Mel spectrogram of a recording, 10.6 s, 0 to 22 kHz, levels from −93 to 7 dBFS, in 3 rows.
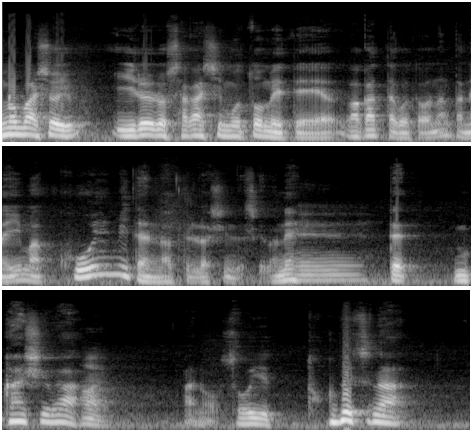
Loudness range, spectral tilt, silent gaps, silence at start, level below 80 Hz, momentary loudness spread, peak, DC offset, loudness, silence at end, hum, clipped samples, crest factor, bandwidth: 4 LU; -9 dB/octave; none; 0 s; -46 dBFS; 16 LU; 0 dBFS; under 0.1%; -16 LUFS; 0.45 s; none; under 0.1%; 16 dB; 10 kHz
